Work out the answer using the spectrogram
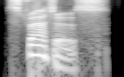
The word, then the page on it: stratus: British English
